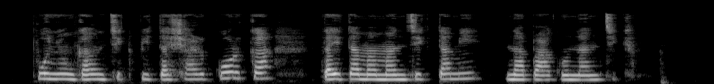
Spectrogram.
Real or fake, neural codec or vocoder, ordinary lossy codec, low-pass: real; none; AAC, 48 kbps; 10.8 kHz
